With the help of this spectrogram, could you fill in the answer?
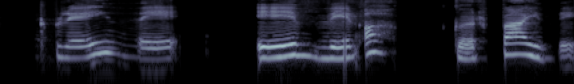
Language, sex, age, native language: Icelandic, female, 7, English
